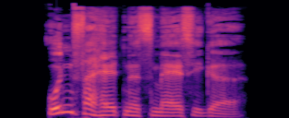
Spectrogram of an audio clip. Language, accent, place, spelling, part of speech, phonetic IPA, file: German, Germany, Berlin, unverhältnismäßige, adjective, [ˈʊnfɛɐ̯ˌhɛltnɪsmɛːsɪɡə], De-unverhältnismäßige.ogg
- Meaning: inflection of unverhältnismäßig: 1. strong/mixed nominative/accusative feminine singular 2. strong nominative/accusative plural 3. weak nominative all-gender singular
